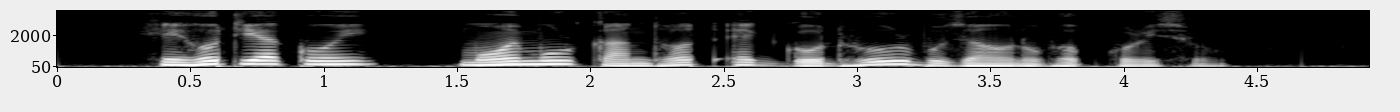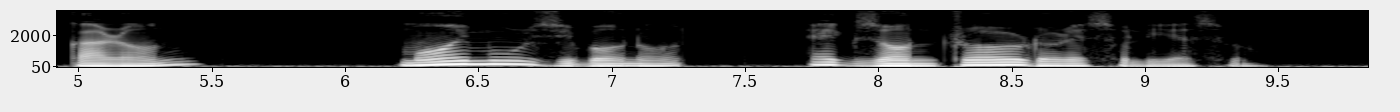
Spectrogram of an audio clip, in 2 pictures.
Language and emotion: Assamese, sad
